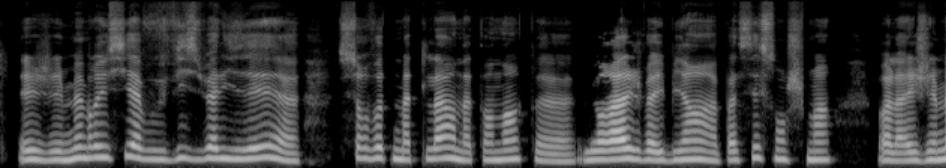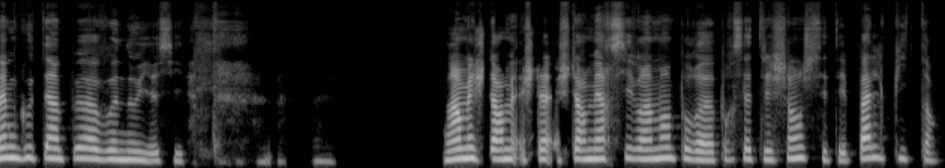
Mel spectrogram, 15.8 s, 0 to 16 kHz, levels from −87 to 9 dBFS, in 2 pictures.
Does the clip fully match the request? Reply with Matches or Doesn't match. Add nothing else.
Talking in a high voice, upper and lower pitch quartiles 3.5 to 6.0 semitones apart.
Doesn't match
